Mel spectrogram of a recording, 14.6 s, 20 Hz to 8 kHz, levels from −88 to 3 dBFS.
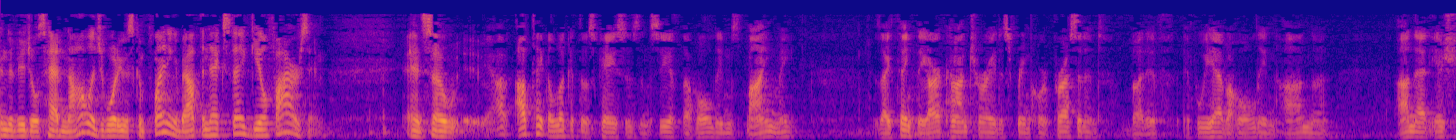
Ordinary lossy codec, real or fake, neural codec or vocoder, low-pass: MP3, 24 kbps; real; none; 7.2 kHz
